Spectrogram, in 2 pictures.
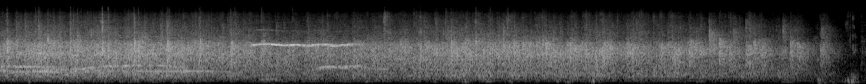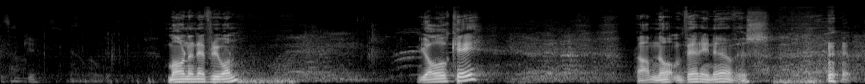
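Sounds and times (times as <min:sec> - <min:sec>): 
audience applause welcoming a speaker to the stage at a church baptism service: 0:00.0 - 0:08.8
speech: 0:10.4 - 0:11.2, 0:12.8 - 0:13.6, 0:15.0 - 0:17.2
laughter: 0:13.7 - 0:14.9, 0:16.3 - 0:17.2.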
